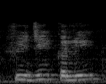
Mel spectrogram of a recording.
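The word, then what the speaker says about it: physically: Double L वाई आए, जब भी ए के बाद डबल एल वाई आएगा तो आपका ए साइलेंट होगा। फिजिकली, लॉजिकली, म्यूजिकली, ए है और ए के बाद डबल एल वाई आया हुआ है तो ए साइलेंट।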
